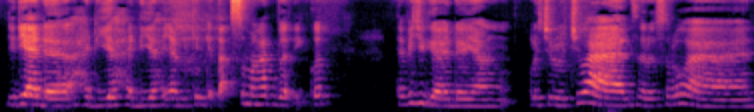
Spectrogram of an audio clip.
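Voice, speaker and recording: A woman's voice: fairly high pitch, steady tone, moderate pace. A young woman, chatting casually and playfully as a podcast co-host. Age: young adult. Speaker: student association podcast co-host. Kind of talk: casual group chat. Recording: roomy, echoey indoor recording.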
